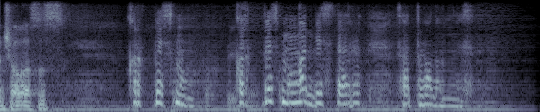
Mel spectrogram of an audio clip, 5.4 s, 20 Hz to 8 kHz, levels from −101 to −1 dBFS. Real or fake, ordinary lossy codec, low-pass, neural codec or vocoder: fake; Opus, 24 kbps; 7.2 kHz; vocoder, 24 kHz, 100 mel bands, Vocos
